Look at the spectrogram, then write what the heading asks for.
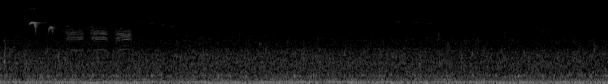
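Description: Small songbirds calling: a quick series of high chirps about a second in, and a single faint high note around four seconds, over a steady low hum.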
